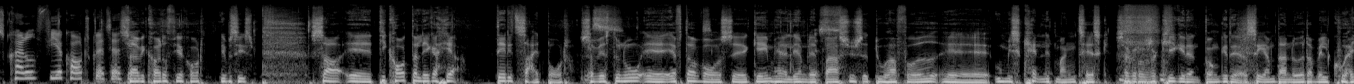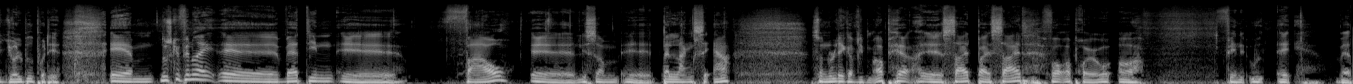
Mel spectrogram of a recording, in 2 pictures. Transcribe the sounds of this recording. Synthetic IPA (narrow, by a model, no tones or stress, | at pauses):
kʰɒɾð̩ˠfiːɐkʰɒːd̥sɡ̥uja̰t͡sʰḛsɒhɑ̈ʋikʰɒːɾ̥ð̩ˠfiːɐkʰɒ̰ːd̥liːpʰʁe̥sḭːssɒ̽ʔød̥ikʰɒːd̥̚ɑ̈le̝ɡ̥ɐheɐ̰ | d̥e̝æɐ̥id̥sɑ̈ɪd̥̚b̥ɒ̰ːd̥sɒ̽ʋe̝sd̥unuøefd̥ɐʋɒːsøɡ̥eɪmheɐ̰liːɒ̽mled̥b̥ɑ̈ːsynsæd̥uhɑ̈fɔ̽ːð̞̩ˠøumiskʰen̰lid̥mɑ̈ŋət͡sʰesɡ̥sɒ̽kʰæɾusɒ̽kʰiɡəid̥enb̥ɔ̽ŋɡ̥əd̥eɐɒ̽se̝̰ːɒ̽md̥ɑ̈æɐnɔ̽ːð̞̩ˠdɑ̈ʋe̝lkʰuhæjɔ̽lb̥ð̞̩ˠpʰɒ̽d̥e̝ømnusɡ̥d̥ufe̝nuð̰ˠɛøʋæd̥inø | fɑ̈ːʊ | ølisɒ̽møb̥ælɑ̈ŋsəʔæɐ | sɒ̽nuleɡ̥ɐʋid̥em̩ɒ̽b̥heɐ̰øsɑ̈ɪd̥b̥ɑ̈ɪsɑ̈ɪd̥ˠfɒ̽ʔæpʰʁœːʊəʔɒ̽ | fe̝nəʔuð̰ˠɛʋæ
